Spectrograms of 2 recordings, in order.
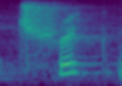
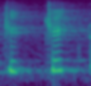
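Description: First: Trick said higher with t plus a light r; correct trick. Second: Mock the learner's ch for trick; wrong trick. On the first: Shown as a demonstration. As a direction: model a crisp tr in trick. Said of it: "chữ tờ và chữ R nhẹ". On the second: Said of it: "Mà không phải trick".

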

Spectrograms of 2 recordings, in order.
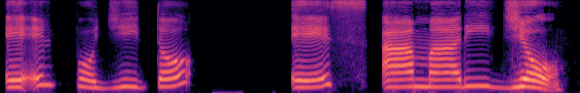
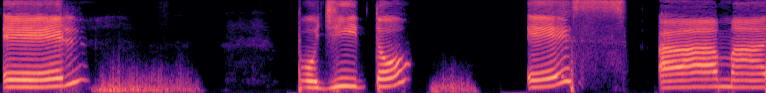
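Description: First: Slow, evenly paced sentence; slow reading again. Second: Loud, slow, word by word; slow syllabic reading. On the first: Teacher rereads the sentence slowly at normal volume. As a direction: read it through slowly, in one go. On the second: Teacher modelling a sentence for children, slow and loud. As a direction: read it out slowly to the class, word by word. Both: Shown as a demonstration. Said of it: "A ver qué dirá, chicos".

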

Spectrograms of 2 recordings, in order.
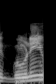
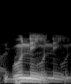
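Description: First: ਗੁਣੀ with retroflex ṇ; retroflex N, wrong take. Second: ਗੁਣੀ said as "guni" with dental n. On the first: Teacher warns against the naana sound, retroflex N. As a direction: curl the tongue back for the N of ਗੁਣੀ. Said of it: "ਨਾਣੇ ਦੀ ਆਵਾਜ਼ ਉਚਾਰਨ ਹੋਵੇਗੀ". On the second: Teacher spells it with nanna, dental N. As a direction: say ਗੁਣੀ with the tongue tip forward on the N. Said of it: "ਗੱਗੇ ਔਂਕੜ ਨੰਨੇ ਬਿਹਾਰੀ". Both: Shown as a demonstration.

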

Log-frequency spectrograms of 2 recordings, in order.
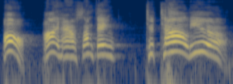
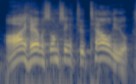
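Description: First: High, slow put-on voice of the student Jack; Jack's puppet voice. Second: Said in the usual way. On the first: Jack tries his first English sentence, in a high put-on voice. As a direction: play Jack, stretching each word. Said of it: "자, 우선 우리 잭이 꾸며봅니다". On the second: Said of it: "정확한 영어인데".

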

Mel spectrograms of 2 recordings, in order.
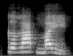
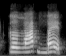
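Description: First: "Classmate" ending in a long "ay" glide, "klat-MAYT"; correct pronunciation. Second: "classmate" ending in a short "met", "klat-met"; mispronunciation. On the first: Teacher models the ay sound for the class, correct pronunciation. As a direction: model "Classmate" with "may" drawn out. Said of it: "Ở đây là âm ấy này". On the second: Teacher says not to read it like this, mispronunciation. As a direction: echo the error: "classmate" as "kla-lat-MET". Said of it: "not classmate". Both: Shown as a demonstration.

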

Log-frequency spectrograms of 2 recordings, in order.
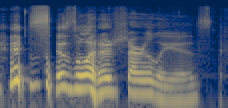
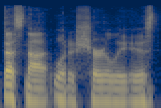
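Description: First: High, loud, slow through real laughter; laughing. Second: Said in the usual way. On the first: Real, not acted. Host presents Bard's right answer, laughing. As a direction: crack up while announcing it.

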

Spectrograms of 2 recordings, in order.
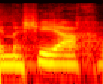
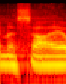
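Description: First: Mashiach said the Hebrew way, ma-SHEE-akh; "Mashiach" as Hebrew speakers say it; Hebrew pronunciation. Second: Messiah said the English way, muh-SIGH-uh; "Messiah" as English speakers say it; English pronunciation. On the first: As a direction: say "Mashiach" with SHEE stressed and a throaty ending. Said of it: "They say Mashiach". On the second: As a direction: say "Messiah" with a long i in the middle. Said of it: "we say Messiah". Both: Shown as a demonstration.

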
